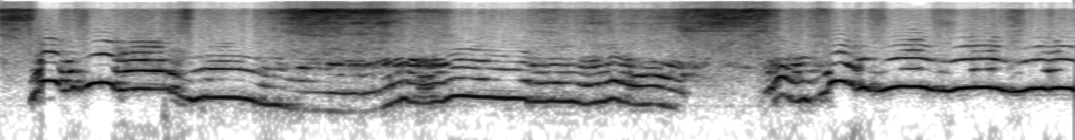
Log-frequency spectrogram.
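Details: Mila, a talkative female Siberian Husky on her second-ever groom, vocalizing during a bath. Long wavering, whining 'talking' calls that slide up and down, one unbroken stretch of about three seconds, then a short pause and another drawn-out phrase.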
